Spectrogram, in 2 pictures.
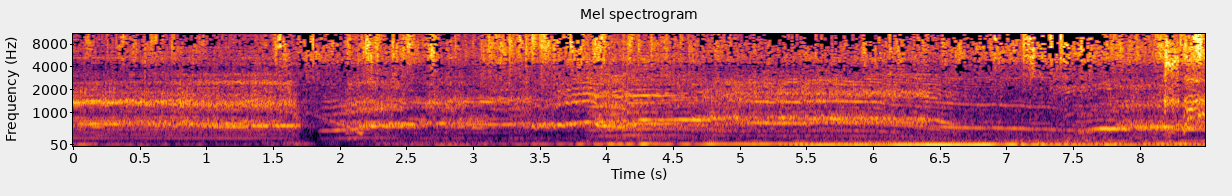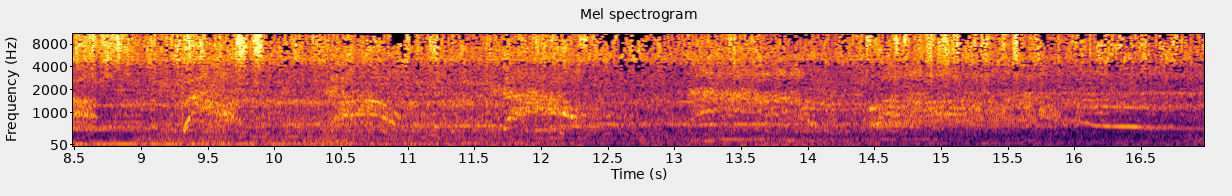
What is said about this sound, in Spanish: Pues bien, mis queridos amigos, este sonido inolvidable es ni más ni menos que el, sonido em, con algún sampler de fondo, pero es el sonido de unos bebés recién nacidos llorando, invertido y doblada la velocidad.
